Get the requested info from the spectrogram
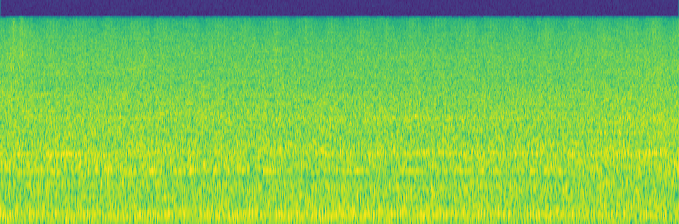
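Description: A steady mechanical hum with hiss, unchanging throughout, with no distinct knocks or calls.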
